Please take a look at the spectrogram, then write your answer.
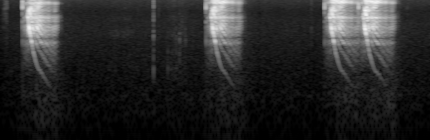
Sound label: Pew!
